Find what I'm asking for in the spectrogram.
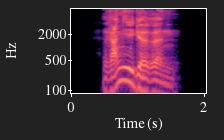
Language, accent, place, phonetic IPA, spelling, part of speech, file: German, Germany, Berlin, [ˈʁaŋɪɡəʁən], rangigeren, adjective, De-rangigeren.ogg
- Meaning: inflection of rangig: 1. strong genitive masculine/neuter singular comparative degree 2. weak/mixed genitive/dative all-gender singular comparative degree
